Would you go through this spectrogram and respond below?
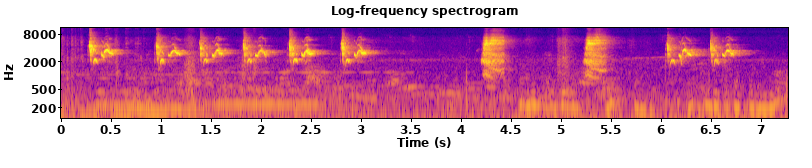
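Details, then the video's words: A long-tailed shrike, used as a decoy sound to lure shrikes, gives quick, sharp chirps about twice a second, broken by two harsh, rasping screeches, then more chirps. "pancingan burung cendet"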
